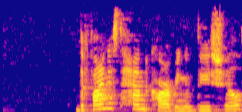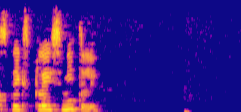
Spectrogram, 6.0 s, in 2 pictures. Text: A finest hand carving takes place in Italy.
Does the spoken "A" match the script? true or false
false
